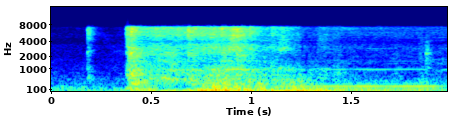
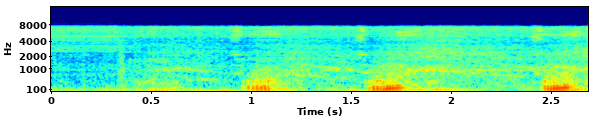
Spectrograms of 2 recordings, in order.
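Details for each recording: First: Opel/Vauxhall Corsa petrol engine, first start after shop engine build with vacuum leaks found: cranks, catches, runs briefly with a little stumble, loud pump, then sags; won't hold idle without throttle assist. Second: Opel engine after shop rebuild, first start with timing corrected: petrol engine running normally, blipped about once a second, revs rising and falling cleanly.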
